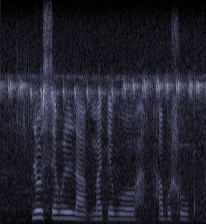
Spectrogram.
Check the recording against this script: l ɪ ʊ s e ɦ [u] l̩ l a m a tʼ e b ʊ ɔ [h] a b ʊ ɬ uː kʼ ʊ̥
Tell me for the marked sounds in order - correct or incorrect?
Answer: incorrect: ʊ, correct

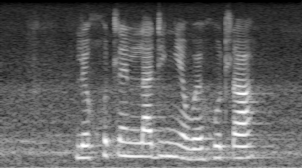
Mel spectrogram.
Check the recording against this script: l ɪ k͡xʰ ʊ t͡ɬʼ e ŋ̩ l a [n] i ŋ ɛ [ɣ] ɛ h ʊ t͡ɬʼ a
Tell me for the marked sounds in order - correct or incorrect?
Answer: incorrect: d, incorrect: w

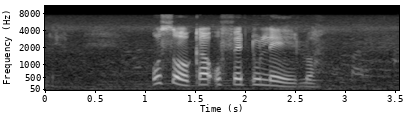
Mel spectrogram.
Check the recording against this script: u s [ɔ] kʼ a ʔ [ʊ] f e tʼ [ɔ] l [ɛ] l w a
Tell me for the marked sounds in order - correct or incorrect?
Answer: correct, incorrect: u, incorrect: u, incorrect: ɛː

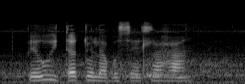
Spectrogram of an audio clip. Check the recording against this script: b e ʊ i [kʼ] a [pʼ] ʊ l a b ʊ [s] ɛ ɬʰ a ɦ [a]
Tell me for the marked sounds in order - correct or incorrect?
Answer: incorrect: tʼ, incorrect: tʼ, correct, correct

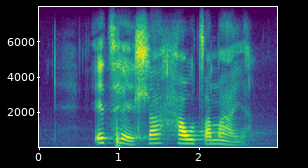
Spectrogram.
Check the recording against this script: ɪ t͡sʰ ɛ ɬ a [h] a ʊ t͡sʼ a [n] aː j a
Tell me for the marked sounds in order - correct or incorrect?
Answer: correct, incorrect: m

